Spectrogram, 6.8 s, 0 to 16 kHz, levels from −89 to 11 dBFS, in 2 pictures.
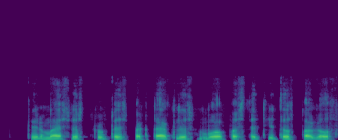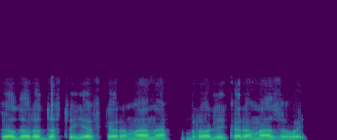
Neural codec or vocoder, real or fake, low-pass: codec, 16 kHz, 4.8 kbps, FACodec; fake; 7.2 kHz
